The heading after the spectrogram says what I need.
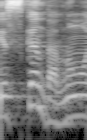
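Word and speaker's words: σκάνδαλον: A palavra ofensa vem de uma palavra grega, pronuncia-se escandalon, e é, na verdade, a parte da armadilha onde você pendura a isca que vai atrair o animal e permitir capturá-lo.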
